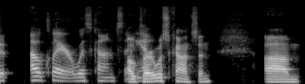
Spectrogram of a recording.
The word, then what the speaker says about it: Eau Claire: Eau Claire, Wisconsin.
